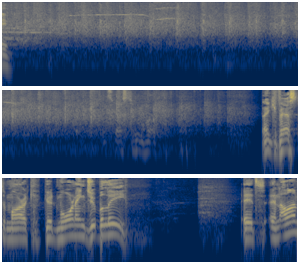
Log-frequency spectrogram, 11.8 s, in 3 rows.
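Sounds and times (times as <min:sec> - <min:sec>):
speech: 0:00.0 - 0:00.2, 0:07.4 - 0:09.7, 0:11.1 - 0:11.8
church congregation applauding to welcome a guest speaker: 0:00.0 - 0:07.4.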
